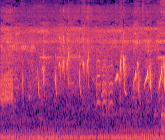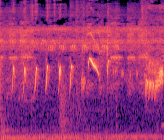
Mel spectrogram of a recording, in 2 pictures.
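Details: Chinese hwamei in bộ tam hoàng style delivers rapid, sharp upward-flicking whistled notes in a long, rattling sequence, with a strong low-pitched rumble underneath throughout.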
